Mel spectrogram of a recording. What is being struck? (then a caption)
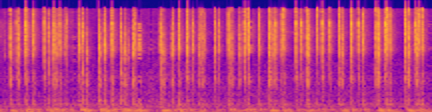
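LCD computer monitor screen. Long, pointed dark purple fingernails on both hands tap rapidly across the surface of a switched-off, flat black LCD computer monitor screen. The result is a dense, steady stream of bright, typing-like clicks over a low, soft thump.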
